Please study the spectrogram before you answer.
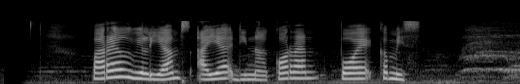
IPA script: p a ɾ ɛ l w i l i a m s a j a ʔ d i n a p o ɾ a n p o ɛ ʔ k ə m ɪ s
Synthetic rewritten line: p a ɾ ɛ l w i l i a m s a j a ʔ d i n a k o ɾ a n p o ɛ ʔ k ə m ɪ s

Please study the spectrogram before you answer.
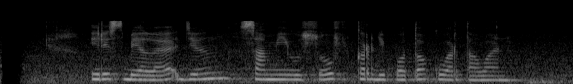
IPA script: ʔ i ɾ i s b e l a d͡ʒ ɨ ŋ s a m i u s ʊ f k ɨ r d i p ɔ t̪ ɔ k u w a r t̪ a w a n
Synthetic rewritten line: ʔ i ɾ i s b e l a d͡ʒ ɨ ŋ s a m i u s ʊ f k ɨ r d i p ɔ t̪ ɔ k u w a r t̪ a w a n

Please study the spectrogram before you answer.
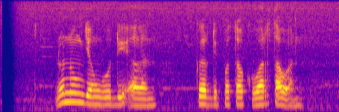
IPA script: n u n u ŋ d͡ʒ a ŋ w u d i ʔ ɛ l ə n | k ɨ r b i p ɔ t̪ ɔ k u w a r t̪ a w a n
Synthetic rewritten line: n u n u ŋ d͡ʒ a ŋ w u d i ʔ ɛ l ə n | k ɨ r d i p ɔ t̪ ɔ k u w a r t̪ a w a n

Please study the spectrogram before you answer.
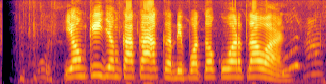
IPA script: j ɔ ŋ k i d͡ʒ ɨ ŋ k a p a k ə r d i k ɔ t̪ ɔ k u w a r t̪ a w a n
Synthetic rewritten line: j ɔ ŋ k i d͡ʒ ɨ ŋ k a k a k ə r d i p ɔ t̪ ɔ k u w a r t̪ a w a n

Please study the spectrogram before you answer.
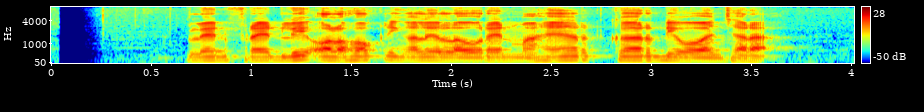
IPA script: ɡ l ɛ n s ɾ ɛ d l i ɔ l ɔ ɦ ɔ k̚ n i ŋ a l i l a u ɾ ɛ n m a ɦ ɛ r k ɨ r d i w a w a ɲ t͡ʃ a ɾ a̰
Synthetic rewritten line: ɡ l ɛ n f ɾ ɛ d l i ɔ l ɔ ɦ ɔ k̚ n i ŋ a l i l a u ɾ ɛ n m a ɦ ɛ r k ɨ r d i w a w a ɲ t͡ʃ a ɾ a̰

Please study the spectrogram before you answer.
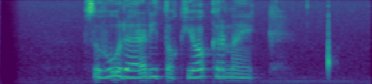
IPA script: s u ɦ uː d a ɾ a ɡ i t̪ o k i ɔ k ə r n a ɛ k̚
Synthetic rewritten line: s u ɦ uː d a ɾ a d i t̪ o k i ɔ k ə r n a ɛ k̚

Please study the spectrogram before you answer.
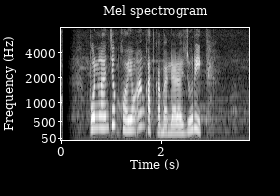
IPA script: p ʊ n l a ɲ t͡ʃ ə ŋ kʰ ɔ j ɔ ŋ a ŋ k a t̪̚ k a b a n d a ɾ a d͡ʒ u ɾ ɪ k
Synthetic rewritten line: p ʊ n l a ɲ t͡ʃ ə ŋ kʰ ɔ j ɔ ŋ a ŋ k a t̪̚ k a b a n d a ɾ a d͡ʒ u ɾ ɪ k

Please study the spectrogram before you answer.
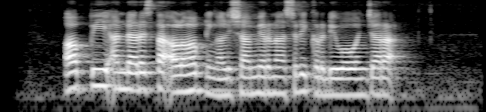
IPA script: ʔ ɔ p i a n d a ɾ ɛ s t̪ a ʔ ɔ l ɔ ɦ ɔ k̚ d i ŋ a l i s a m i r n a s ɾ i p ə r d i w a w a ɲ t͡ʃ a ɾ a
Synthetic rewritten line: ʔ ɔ p i a n d a ɾ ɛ s t̪ a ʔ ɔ l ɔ ɦ ɔ k̚ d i ŋ a l i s a m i r n a s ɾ i k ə r d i w a w a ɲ t͡ʃ a ɾ a

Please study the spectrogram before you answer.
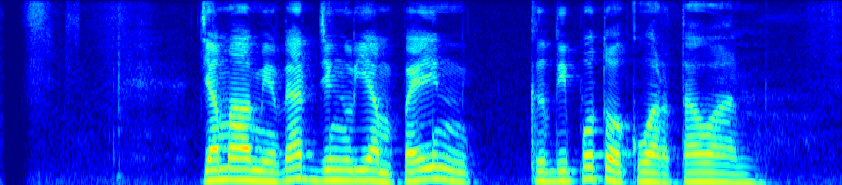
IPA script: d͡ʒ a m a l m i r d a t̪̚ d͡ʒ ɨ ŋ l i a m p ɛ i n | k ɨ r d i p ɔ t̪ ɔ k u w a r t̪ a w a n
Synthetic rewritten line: d͡ʒ a m a l m i r d a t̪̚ d͡ʒ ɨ ŋ l i a m p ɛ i n | k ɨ r d i p ɔ t̪ ɔ k u w a r t̪ a w a n

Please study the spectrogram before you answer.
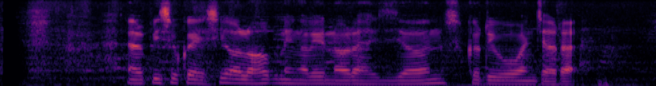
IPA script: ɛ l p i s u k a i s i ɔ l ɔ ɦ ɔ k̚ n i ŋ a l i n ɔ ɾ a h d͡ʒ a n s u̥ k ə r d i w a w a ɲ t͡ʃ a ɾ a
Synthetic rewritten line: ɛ l p i s u k a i s i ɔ l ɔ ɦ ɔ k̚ n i ŋ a l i n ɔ ɾ a h d͡ʒ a n s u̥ k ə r d i w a w a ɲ t͡ʃ a ɾ a

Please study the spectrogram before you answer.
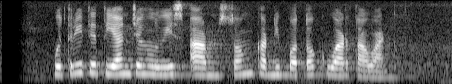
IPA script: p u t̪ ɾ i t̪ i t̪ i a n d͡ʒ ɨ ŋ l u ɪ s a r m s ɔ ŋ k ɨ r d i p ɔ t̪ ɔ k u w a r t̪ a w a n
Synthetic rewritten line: p u t̪ ɾ i t̪ i t̪ i a n d͡ʒ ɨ ŋ l u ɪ s a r m s ɔ ŋ k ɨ r d i p ɔ t̪ ɔ k u w a r t̪ a w a n

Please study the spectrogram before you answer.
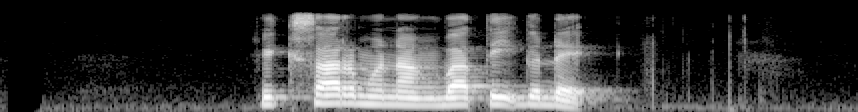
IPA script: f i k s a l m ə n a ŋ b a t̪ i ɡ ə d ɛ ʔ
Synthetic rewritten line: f i k s a r m ə n a ŋ b a t̪ i ɡ ə d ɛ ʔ

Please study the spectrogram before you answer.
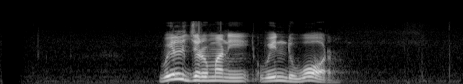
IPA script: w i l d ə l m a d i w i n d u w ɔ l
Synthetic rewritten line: w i l d͡ʒ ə r m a n i w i n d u w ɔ r

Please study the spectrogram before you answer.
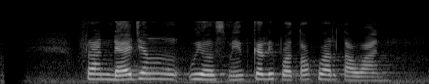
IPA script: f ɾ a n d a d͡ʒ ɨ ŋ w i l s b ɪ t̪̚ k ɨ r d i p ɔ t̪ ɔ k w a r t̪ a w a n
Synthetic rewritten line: f ɾ a n d a d͡ʒ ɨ ŋ w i l s m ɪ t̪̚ k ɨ r d i p ɔ t̪ ɔ k w a r t̪ a w a n

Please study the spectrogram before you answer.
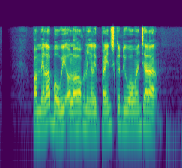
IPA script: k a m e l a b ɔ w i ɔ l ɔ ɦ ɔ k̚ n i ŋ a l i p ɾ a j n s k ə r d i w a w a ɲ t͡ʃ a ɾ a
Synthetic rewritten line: p a m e l a b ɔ w i ɔ l ɔ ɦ ɔ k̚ n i ŋ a l i p ɾ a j n s k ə r d i w a w a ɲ t͡ʃ a ɾ a

